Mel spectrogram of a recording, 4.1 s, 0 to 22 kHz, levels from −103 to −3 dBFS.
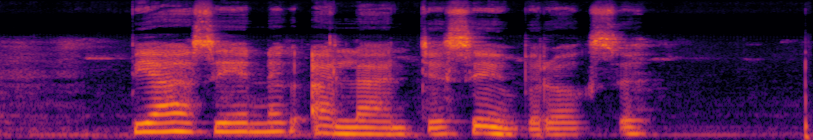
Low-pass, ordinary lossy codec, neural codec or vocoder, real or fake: none; none; none; real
